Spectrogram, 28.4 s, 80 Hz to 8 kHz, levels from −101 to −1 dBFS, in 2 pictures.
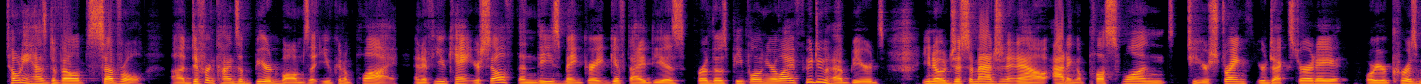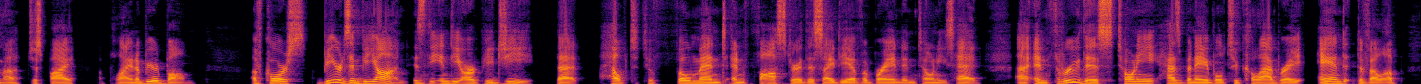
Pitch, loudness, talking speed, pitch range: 140 Hz, -24 LUFS, 200 wpm, 125-160 Hz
